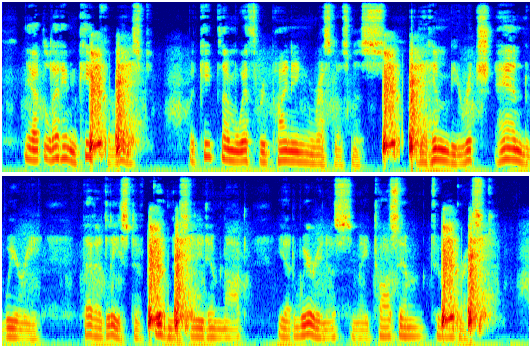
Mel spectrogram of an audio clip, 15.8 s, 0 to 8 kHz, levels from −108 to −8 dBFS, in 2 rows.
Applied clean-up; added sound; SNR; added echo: none; Cough; -2 dB; none.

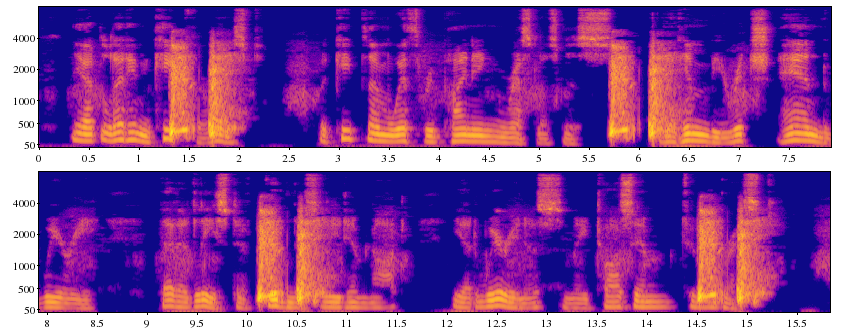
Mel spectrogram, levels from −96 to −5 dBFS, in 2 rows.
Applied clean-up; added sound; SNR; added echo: classical method Wiener filter.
